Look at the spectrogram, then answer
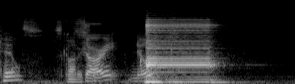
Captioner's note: buzzer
